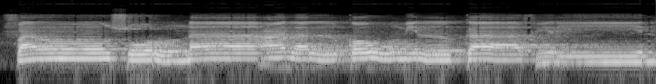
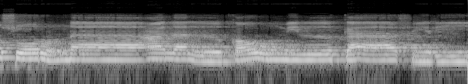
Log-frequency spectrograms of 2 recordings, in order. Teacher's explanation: menyembunyikan bunyi nun mati ini antara idzhar dan idgham atau dibaca samar-samar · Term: ikhfa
